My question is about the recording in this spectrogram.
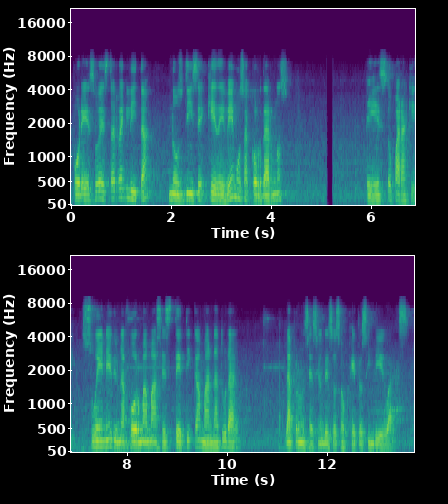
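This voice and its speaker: A woman teaches basic English over a video call, explaining slowly and patiently. Her audio is dull and lo-fi, with faint hiss behind it. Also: a bass voice, a little mellow. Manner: explains patiently, mixing Spanish and English, checks in with "right?" and "¿sí?". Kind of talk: online class lecture. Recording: dull lo-fi online class audio.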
